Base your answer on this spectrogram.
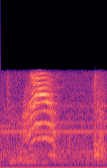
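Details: Hungry cat named Rika meowing in a room: a soft rise into one long arched meow of about half a second, quiet afterwards, then the onset of another faint sound.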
